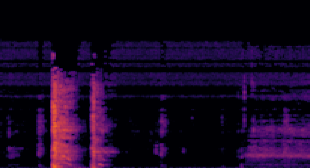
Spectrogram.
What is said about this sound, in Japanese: あ、ちょっと咳込みます。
